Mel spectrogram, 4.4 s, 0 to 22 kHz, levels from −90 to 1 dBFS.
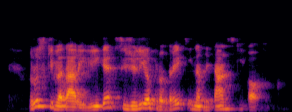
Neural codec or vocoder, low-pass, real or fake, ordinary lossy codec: codec, 16 kHz, 4 kbps, FunCodec, trained on LibriTTS, 50 frames a second; 5.4 kHz; fake; none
